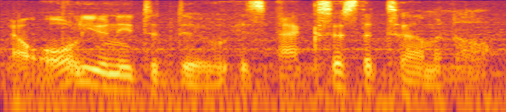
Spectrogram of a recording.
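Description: An actor playing a calm, politely instructive male handler who guides an assassin remotely in a video game. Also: sits low, gravelly, very noisy, heavily acted. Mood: calm, guiding. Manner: measured, composed, politely instructive. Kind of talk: video game mission guidance dialogue.

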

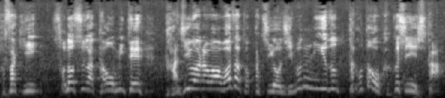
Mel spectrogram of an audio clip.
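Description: High-pitched theatrical male storyteller. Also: lively intonation, measured pace, noisy background. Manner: declamatory, theatrical, rhythmic. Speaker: kodan storyteller, narrator. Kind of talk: traditional kodan storytelling narration for radio drama. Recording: music under the voice.

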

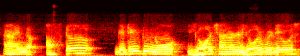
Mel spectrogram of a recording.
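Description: An Indian-accented man whose first language is Hindi talks casually as a guest, stopping often to search for words. His voice sits a little high. It comes through a thin, phone-like line. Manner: halting, many fillers and restarts. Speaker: podcast guest, fitness YouTuber. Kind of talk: casual chat.

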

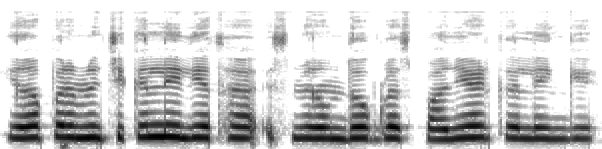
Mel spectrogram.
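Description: A woman cooking host talks through a recipe in a quick, high voice that hardly moves in pitch. Her tone is soft and mellow, and the recording is dry and close, with no room around it. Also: flat delivery, no echo. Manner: plain, repetitive instructional narration. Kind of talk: step-by-step recipe voice-over.

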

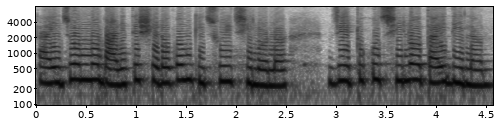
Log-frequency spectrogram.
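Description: A woman's voice: high-pitched, fairly even intonation, normal speed, a little mellow, natural voice. A woman playing a poor, kindly village wife in a cartoon moral tale, speaking politely and earnestly. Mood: gentle, reassuring.

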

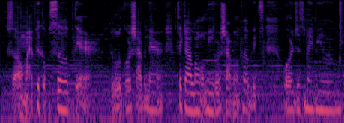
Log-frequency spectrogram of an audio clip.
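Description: A woman's voice: lowish voice, vocal fry. A woman, chatting to her phone camera from a parked car. She sounds congested and rambles, with lots of fillers and restarts. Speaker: vlogger. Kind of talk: casual vlog chat to camera. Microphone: phone camera held close.

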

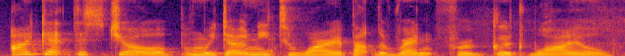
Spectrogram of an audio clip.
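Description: A woman's voice: fairly high pitch, animated, quick pace, a bit bright. An actress playing a demanding, insecure young woman who wants reassurance, in a naturalistic audio drama. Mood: bossy. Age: young adult. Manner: insistent, needy.

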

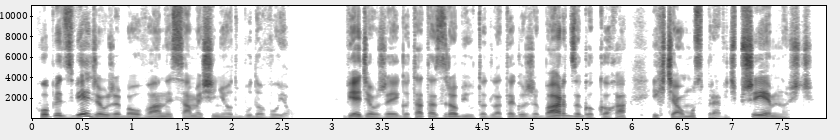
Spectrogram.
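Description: Male children's storyteller, lowish voice, lively expressive intonation, dry close recording. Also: moderate pace, no room sound.

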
